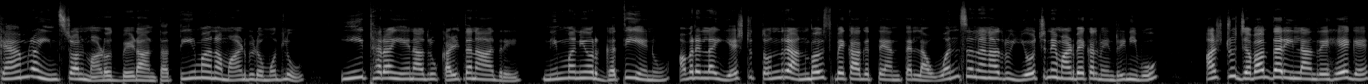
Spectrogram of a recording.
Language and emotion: Kannada, angry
